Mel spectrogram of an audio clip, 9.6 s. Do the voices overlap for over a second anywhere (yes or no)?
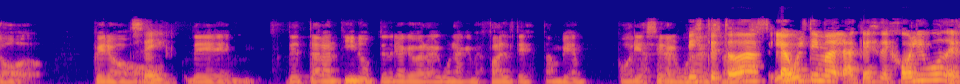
yes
